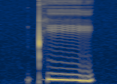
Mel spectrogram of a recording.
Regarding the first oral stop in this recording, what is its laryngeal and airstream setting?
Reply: aspirated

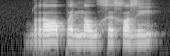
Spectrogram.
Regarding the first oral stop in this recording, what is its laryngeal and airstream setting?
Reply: plain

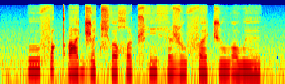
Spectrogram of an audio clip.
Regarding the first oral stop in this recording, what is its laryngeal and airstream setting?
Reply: ejective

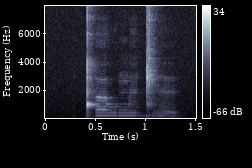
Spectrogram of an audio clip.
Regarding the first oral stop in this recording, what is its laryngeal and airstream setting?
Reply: click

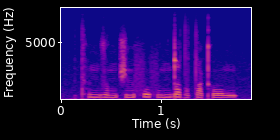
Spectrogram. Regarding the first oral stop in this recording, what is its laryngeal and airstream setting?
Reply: aspirated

